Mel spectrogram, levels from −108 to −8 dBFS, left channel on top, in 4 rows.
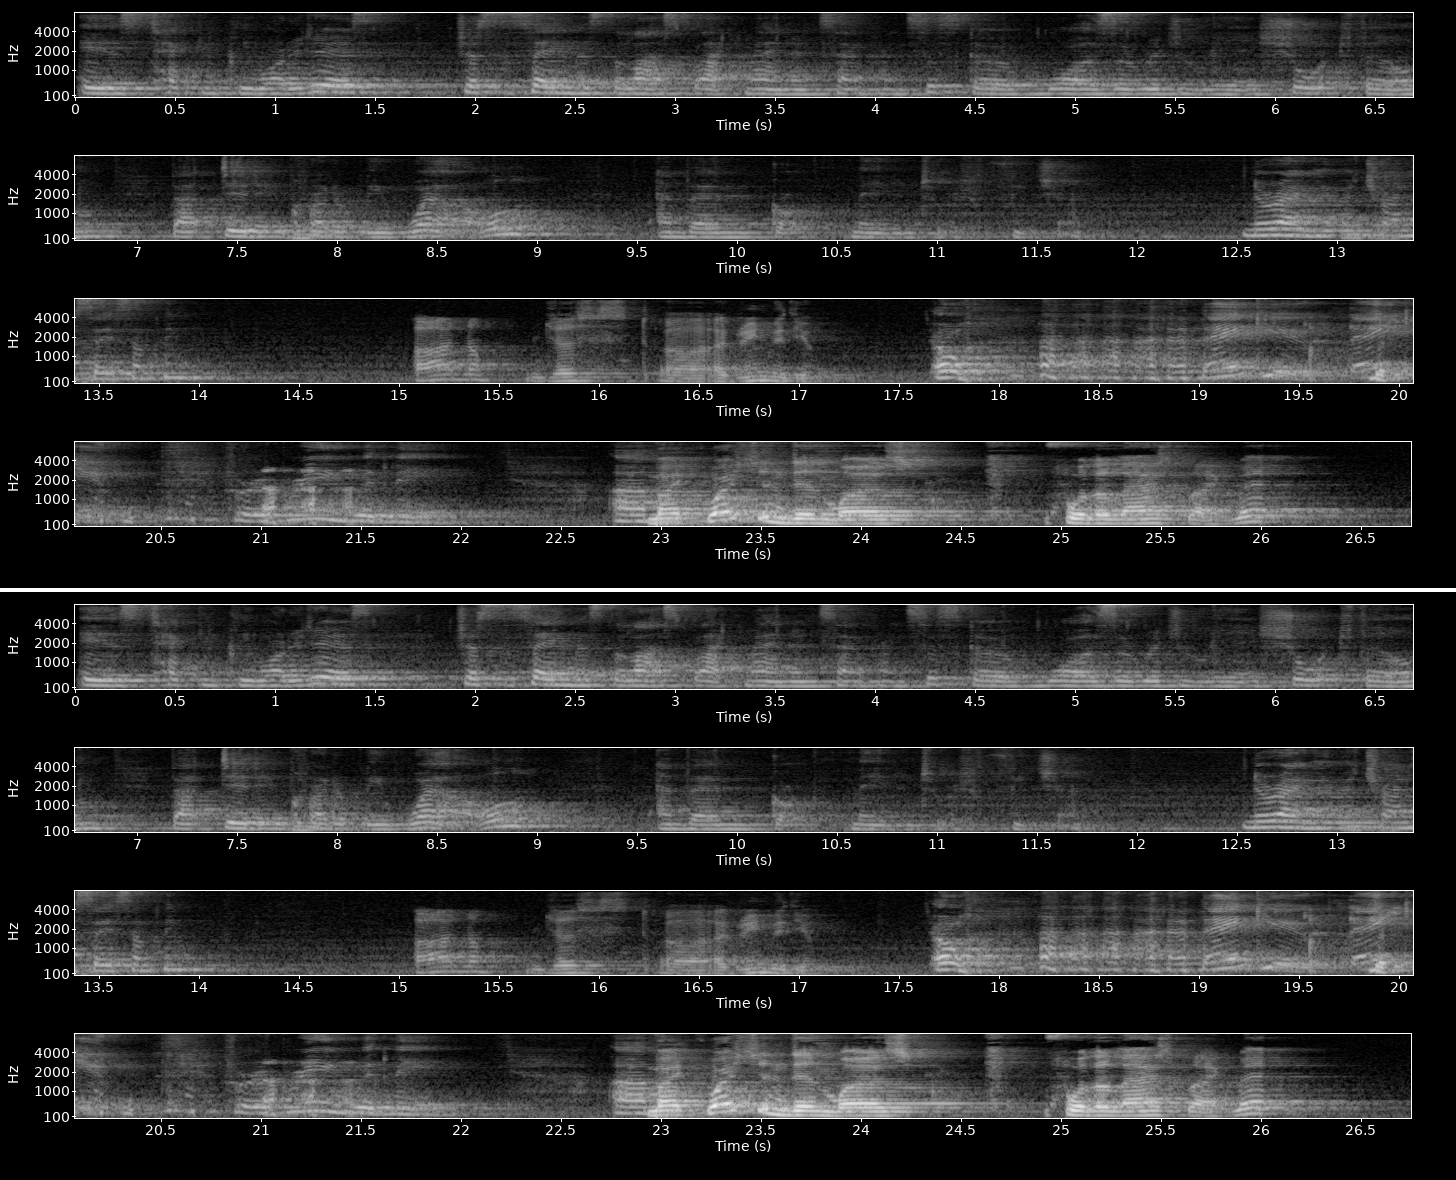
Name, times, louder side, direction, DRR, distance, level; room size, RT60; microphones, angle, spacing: voice 1, 0.0-9.0 9.5-11.8 12.1-14.0 17.6-21.9 22.3-23.1 24.0-24.1, right 1 dB, 10° right, -3 dB, 0.9 m, -42 dB
voice 2, 15.1-17.1 21.0-21.3, left 1 dB, 20° left, 10 dB, 0.7 m, -45 dB
voice 3, 22.9-24.3 24.6-26.0, right 3 dB, 25° right, 5 dB, 0.4 m, -26 dB
14.5 x 8.1 x 6.7 m, 1.3 s
head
